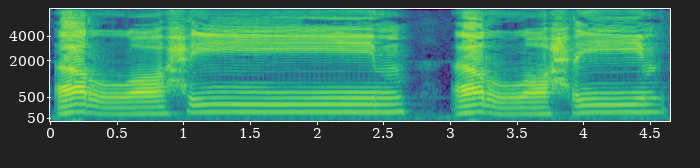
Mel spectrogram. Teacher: Lepas dari yang namanya masuk hidung dan juga lepas dari namanya imalah yaitu harus kasrah sempurna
